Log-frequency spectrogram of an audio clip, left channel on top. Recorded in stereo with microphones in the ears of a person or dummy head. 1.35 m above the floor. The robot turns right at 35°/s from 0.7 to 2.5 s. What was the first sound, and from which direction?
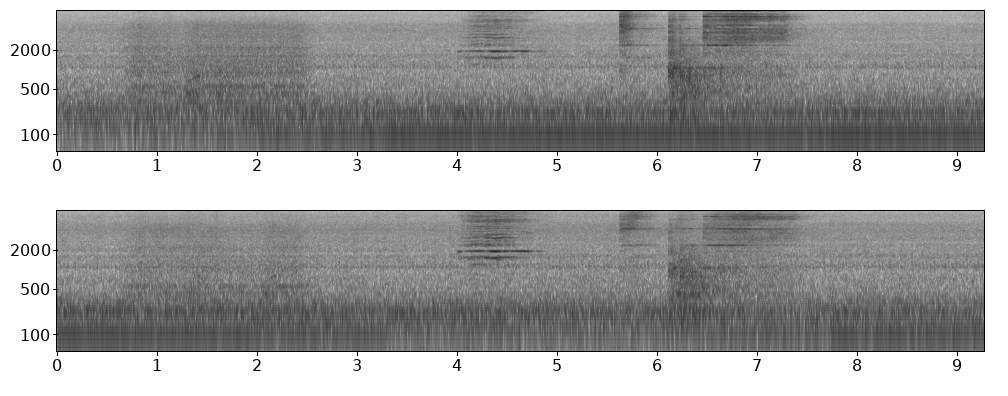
A squeak, 25° right (ahead or behind).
